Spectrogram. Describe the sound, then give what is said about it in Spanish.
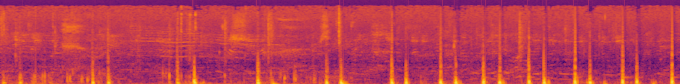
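A heartbeat plays through headphones at a family audio workshop. Many low, booming thumps come in close pairs with a regular, steady rhythm, loud and clear against a quiet background. “A ver, cerrando los ojos, a ver si escucháis un corazón.”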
